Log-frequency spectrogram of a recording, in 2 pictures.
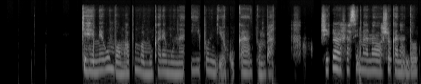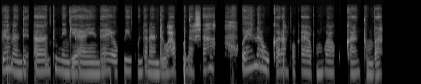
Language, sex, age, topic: Oshiwambo, female, 18-24, finance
